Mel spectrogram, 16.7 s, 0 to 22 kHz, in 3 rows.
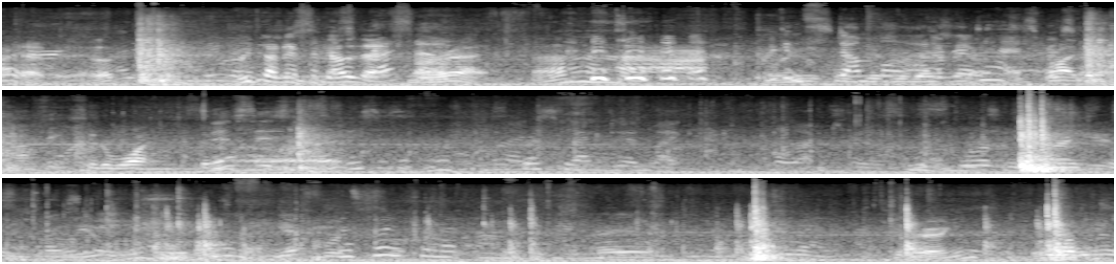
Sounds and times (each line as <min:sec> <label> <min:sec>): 0:00.0 Tourist going out 0:16.6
